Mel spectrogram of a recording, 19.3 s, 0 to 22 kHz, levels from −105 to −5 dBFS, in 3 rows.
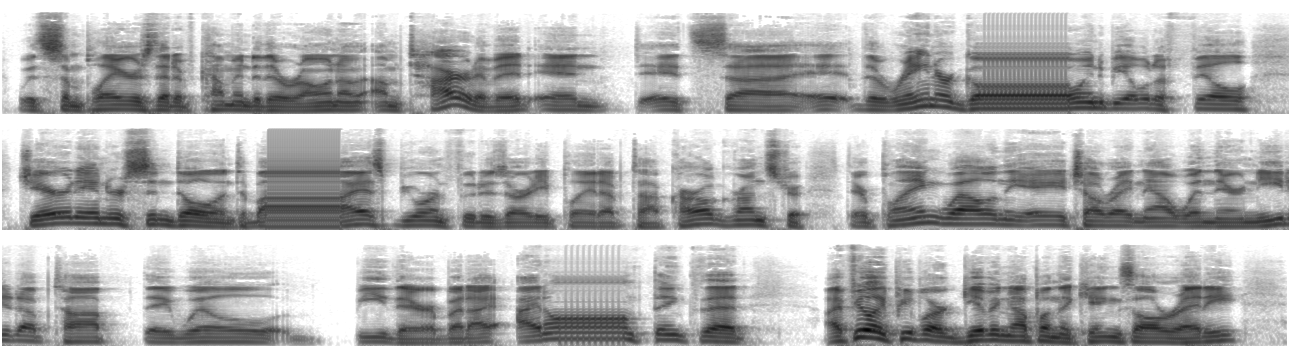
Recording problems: audio freezing; at 5 s, at 8 s and at 16 s

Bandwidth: 15 kHz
